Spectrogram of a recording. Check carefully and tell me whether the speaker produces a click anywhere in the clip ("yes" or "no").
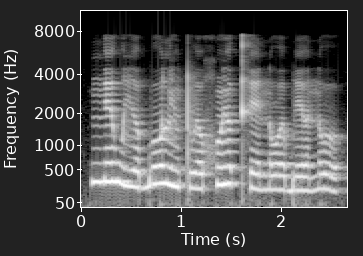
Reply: no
